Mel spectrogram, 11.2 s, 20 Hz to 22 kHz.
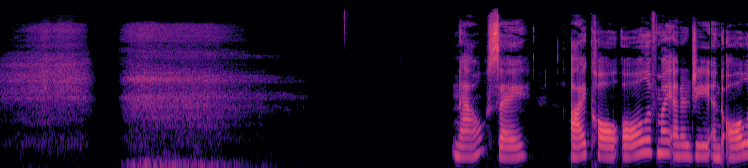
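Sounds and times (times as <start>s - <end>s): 
slow deep breaths during a relaxation exercise: 0.0s - 4.8s
speech: 6.8s - 8.0s, 8.6s - 11.2s.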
